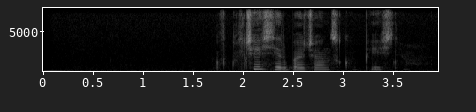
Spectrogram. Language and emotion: Russian, sad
